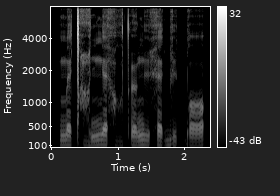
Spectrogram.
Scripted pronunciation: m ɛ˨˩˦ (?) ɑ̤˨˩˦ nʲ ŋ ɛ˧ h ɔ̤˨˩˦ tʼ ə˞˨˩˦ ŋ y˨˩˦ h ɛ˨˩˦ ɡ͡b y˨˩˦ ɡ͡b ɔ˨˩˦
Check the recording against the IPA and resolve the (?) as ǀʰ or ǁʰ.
ǀʰ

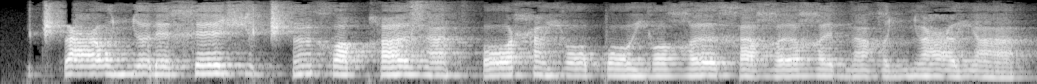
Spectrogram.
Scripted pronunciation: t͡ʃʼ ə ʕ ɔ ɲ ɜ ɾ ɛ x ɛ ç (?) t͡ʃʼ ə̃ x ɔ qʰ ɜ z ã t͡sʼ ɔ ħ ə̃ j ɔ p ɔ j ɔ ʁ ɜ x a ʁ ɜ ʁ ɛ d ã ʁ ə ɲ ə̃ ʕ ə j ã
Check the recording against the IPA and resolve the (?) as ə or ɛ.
ə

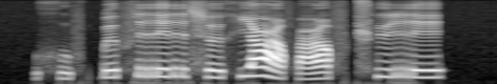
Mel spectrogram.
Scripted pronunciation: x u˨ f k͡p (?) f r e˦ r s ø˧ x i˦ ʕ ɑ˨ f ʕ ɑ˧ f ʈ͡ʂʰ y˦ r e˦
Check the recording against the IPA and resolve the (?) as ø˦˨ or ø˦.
ø˦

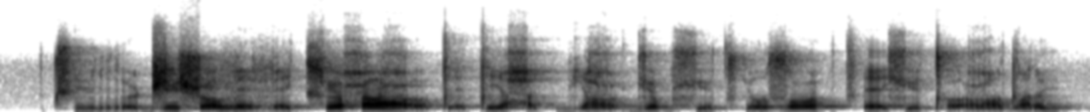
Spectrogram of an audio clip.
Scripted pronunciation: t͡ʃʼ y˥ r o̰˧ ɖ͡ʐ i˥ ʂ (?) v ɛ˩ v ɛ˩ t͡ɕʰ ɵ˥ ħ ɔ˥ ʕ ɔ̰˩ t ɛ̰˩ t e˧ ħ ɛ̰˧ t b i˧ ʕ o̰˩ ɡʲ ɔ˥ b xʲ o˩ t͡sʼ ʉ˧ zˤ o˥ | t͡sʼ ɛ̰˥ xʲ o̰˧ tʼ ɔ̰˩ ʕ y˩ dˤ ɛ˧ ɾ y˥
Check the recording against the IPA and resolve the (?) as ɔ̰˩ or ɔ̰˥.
ɔ̰˥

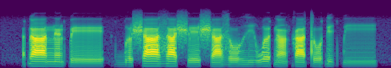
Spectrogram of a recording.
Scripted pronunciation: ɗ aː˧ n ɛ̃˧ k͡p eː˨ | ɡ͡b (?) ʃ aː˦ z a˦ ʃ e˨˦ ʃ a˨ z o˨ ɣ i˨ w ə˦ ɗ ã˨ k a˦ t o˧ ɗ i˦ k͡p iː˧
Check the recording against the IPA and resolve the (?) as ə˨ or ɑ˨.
ə˨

